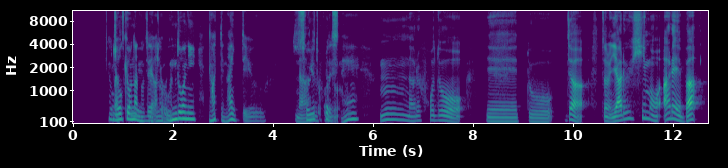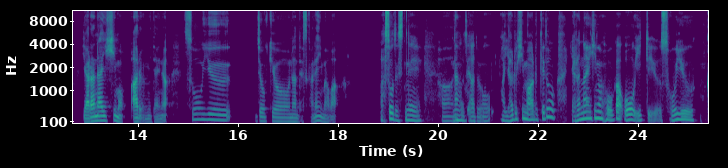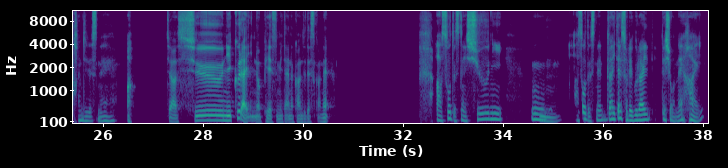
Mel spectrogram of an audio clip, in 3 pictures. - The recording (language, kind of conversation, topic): Japanese, advice, 運動を続けられず気持ちが沈む
- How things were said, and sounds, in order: none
